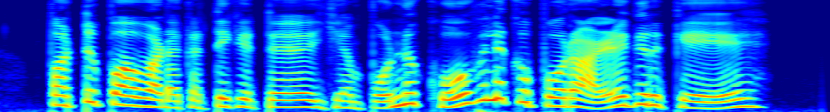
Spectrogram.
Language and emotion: Tamil, happy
